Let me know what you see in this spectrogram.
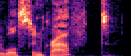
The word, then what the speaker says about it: Wollstonecraft: Like, so you pronounce it like we do the suburb, Wollstonecraft. – I think so, yeah.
